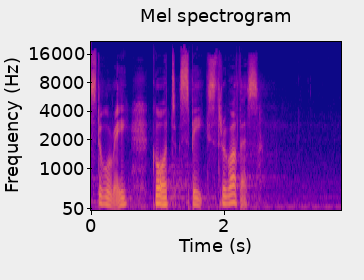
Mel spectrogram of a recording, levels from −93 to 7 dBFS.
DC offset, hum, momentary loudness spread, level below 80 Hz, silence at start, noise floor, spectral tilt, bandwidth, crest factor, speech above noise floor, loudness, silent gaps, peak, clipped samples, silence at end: under 0.1%; none; 9 LU; -64 dBFS; 0 s; -59 dBFS; -5 dB/octave; over 20 kHz; 20 dB; 30 dB; -29 LUFS; none; -10 dBFS; under 0.1%; 1.2 s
